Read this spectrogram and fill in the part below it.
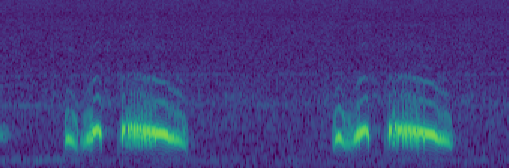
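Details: Spotted dove giving its full coo phrase to lure wild doves: two repeats about two and a half seconds apart, each a short rising double note and then a sustained, slowly descending deep coo. Quiet background.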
